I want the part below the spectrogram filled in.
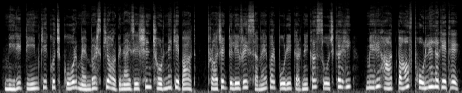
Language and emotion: Hindi, fearful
